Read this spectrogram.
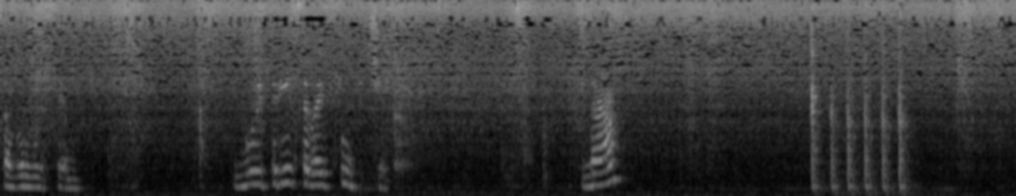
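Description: Meat sizzles in a frying pan.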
